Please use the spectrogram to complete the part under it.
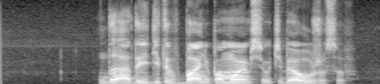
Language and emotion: Russian, angry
